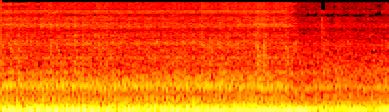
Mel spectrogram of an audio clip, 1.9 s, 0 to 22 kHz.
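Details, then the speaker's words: 1992 Rover Mini Cooper, 1.3 L single-point injection 4-cylinder, driving: deep steady rumble swelling as car pulls, throaty intake roar, no knocks; healthy normal intake noise. "But yeah, get a little bit of that intake noise."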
